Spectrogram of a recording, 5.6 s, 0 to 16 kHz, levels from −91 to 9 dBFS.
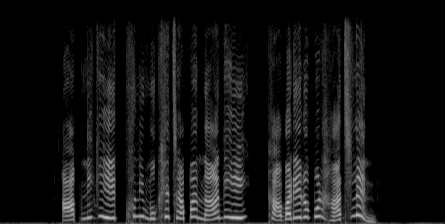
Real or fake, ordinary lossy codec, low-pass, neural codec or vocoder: fake; none; 14.4 kHz; codec, 44.1 kHz, 7.8 kbps, Pupu-Codec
